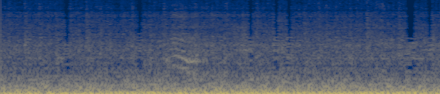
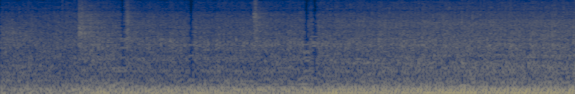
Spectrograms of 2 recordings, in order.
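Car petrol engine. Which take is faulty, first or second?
first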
